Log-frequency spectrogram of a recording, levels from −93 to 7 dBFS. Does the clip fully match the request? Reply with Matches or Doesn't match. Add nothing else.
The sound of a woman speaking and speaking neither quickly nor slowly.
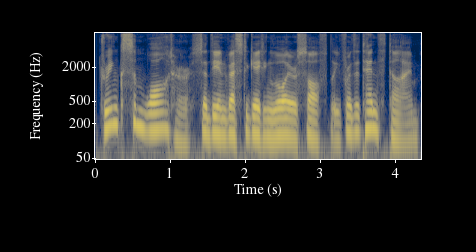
Doesn't match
